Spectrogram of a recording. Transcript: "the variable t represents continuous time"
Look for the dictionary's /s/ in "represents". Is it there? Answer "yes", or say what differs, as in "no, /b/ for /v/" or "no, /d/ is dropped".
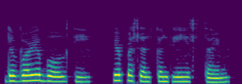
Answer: no, /s/ is dropped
